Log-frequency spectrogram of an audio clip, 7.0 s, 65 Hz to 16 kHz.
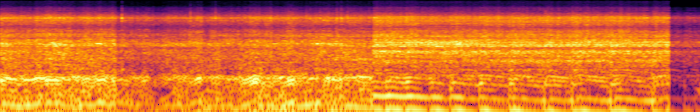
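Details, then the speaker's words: Yamaha Blaster 200 two-stroke quad revving, with a thin tinny metallic ring rising with throttle; worn low-end crankshaft bearings, thickening smoke suggests crank seals also failing. "Really hear that low end bearing sound now. It's getting real tinny."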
